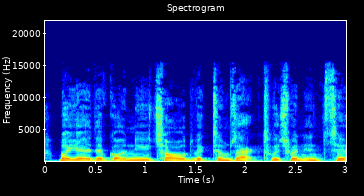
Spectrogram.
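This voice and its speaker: This man has a fairly high voice with a dark, mellow tone. He speaks at a moderate pace. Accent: British. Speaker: podcast co-host. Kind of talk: casual chat, reading news aloud.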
